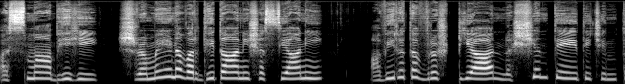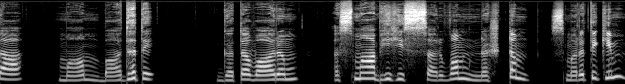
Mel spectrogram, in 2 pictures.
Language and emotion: Sanskrit, fearful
